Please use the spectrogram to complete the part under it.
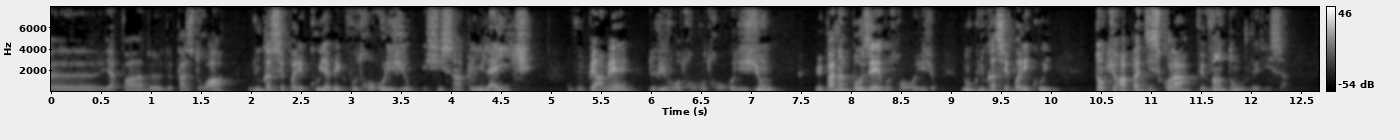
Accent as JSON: {"language": "French", "country": "France", "said": "Nous sommes français."}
